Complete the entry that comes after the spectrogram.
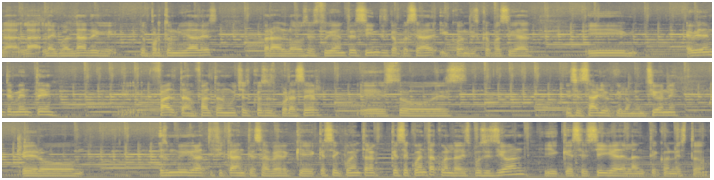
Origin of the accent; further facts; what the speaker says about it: Cardel, Veracruz, Mexico; now in Xalapa, Mexico; yo aquí en Xalapa soy foráneo, vengo de la ciudad de Cardel. Aquí vivo con otros dos compañeros con discapacidad visual.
